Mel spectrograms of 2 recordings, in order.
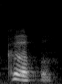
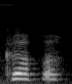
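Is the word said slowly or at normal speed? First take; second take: normal speed; slowly. First: It is said at normal speed. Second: It is said slowly and loudly.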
